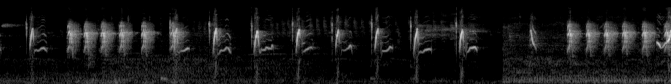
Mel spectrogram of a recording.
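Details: Tailorbird (prenjak lumut) song used to lure males and females into singing: rapid series of sharp, high chirps, some ending in a short downward hook, delivered in fast bursts broken by a brief pause near five seconds.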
